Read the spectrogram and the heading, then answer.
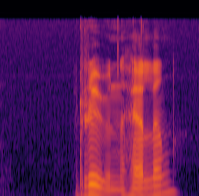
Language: Swedish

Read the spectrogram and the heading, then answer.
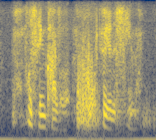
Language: English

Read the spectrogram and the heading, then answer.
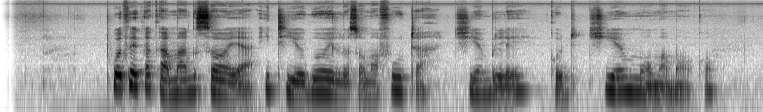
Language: Luo (Kenya and Tanzania)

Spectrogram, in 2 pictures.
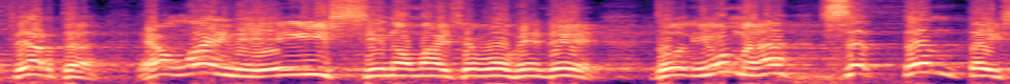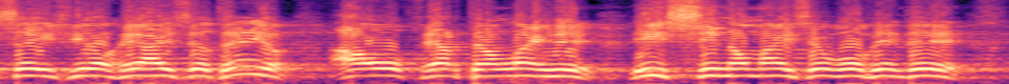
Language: Portuguese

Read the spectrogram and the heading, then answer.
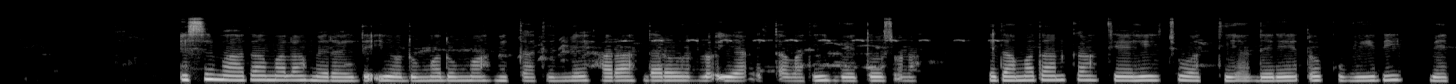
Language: Wolaytta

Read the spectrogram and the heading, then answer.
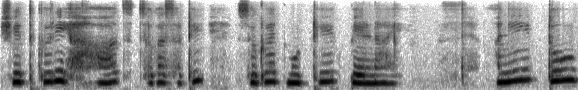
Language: Marathi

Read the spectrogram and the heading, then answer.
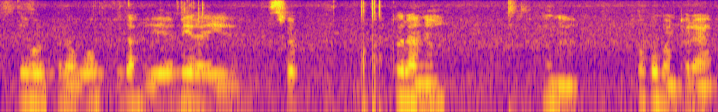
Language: Bodo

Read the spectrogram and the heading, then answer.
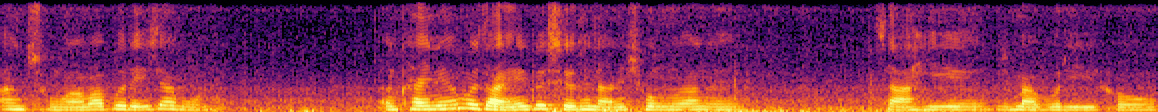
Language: Bodo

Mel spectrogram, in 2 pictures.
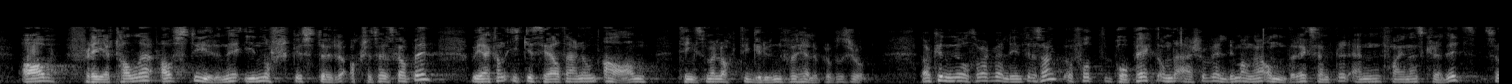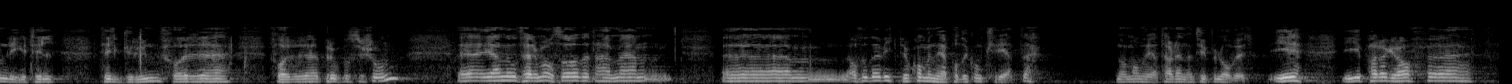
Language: Norwegian Bokmål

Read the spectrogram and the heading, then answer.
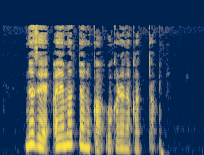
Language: Japanese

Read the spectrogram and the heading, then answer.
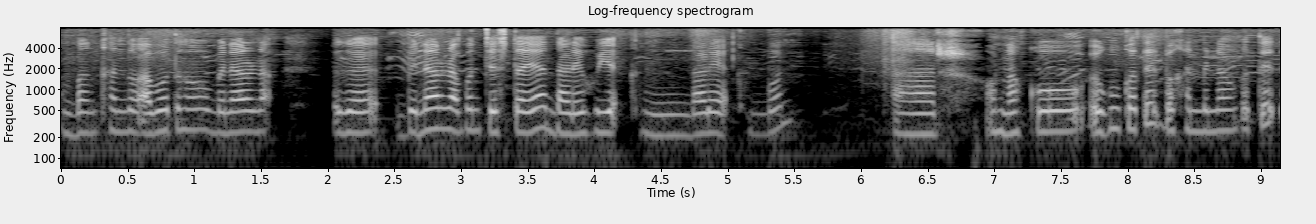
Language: Santali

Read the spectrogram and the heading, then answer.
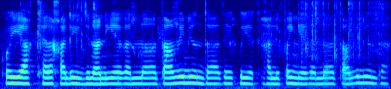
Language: Dogri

